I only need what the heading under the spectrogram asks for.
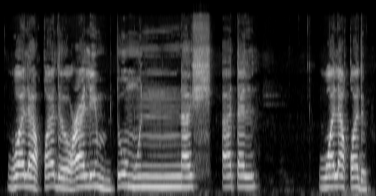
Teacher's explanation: قاف کو موٹا کریں، دال کے اوپر قلقلہ کریں، قد اس کو ہم قد نہیں قد پڑھیں گے.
